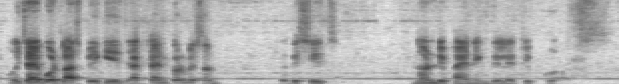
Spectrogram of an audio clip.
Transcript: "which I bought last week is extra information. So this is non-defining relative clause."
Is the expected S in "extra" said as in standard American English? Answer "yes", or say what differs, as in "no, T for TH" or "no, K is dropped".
no, S is dropped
